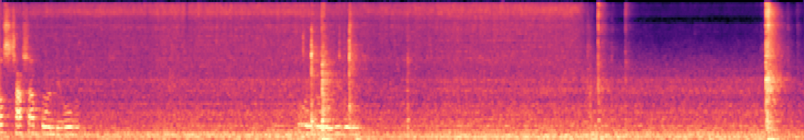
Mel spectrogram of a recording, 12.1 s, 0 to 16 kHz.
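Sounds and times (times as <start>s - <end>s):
extractor fan humming: 0.0s - 12.0s.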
